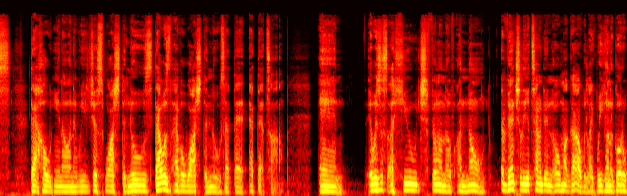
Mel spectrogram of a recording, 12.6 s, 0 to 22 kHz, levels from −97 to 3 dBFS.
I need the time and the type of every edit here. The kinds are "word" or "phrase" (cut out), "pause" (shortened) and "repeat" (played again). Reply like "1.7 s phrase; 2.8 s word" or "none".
1.0 s word; 2.4 s word; 3.4 s phrase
